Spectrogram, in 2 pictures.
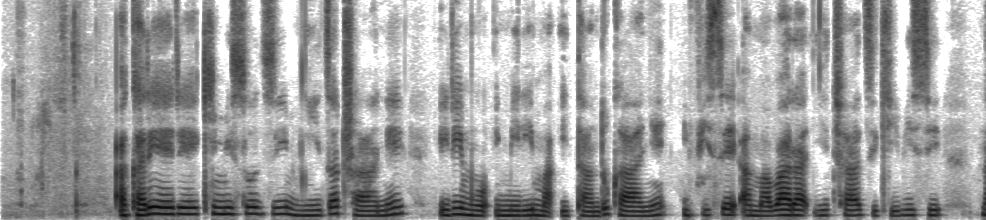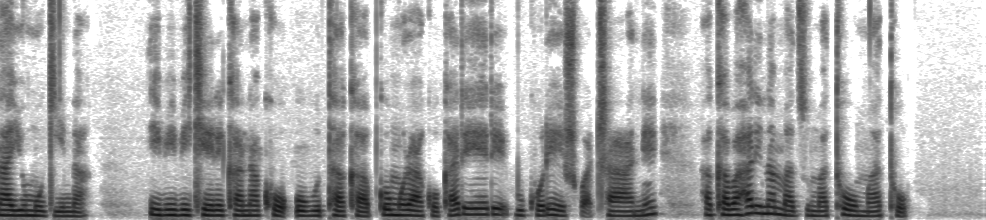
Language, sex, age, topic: Rundi, female, 18-24, agriculture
